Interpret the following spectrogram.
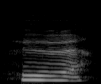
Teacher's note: the sound you hear at the end of her is ur.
